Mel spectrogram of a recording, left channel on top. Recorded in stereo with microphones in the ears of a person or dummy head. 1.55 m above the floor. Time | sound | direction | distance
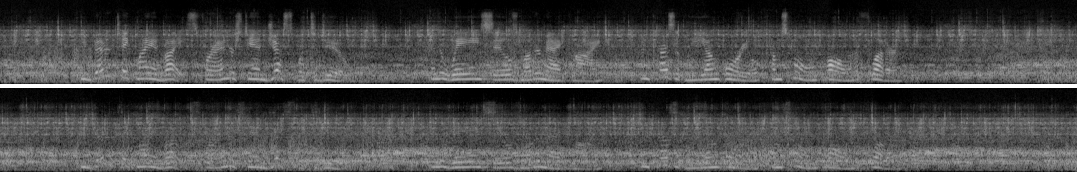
0.8 | a woman speaking | 55° left (ahead or behind) | 1.8 m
